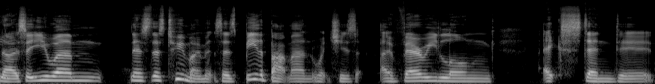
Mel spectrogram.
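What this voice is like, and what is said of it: Usual voice. Nothing is said of it.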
